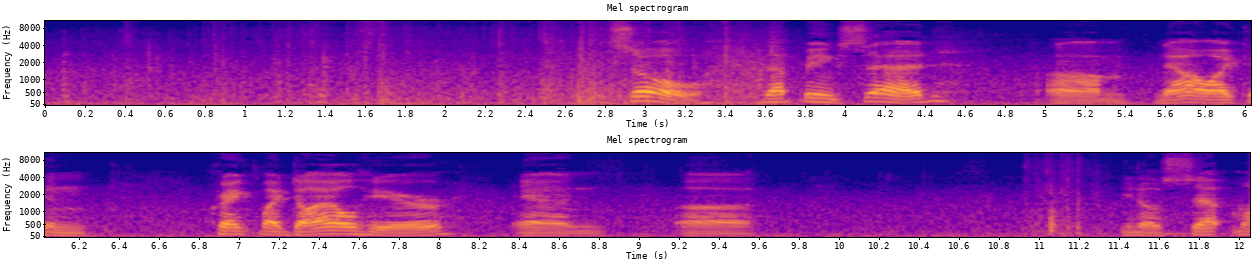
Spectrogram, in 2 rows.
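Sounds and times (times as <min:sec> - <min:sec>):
man speaking: 0:02.8 - 0:06.3, 0:06.9 - 0:09.6, 0:11.4 - 0:12.0.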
